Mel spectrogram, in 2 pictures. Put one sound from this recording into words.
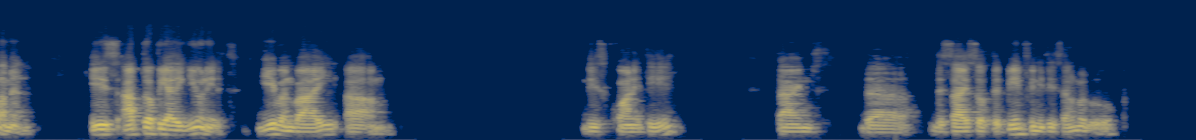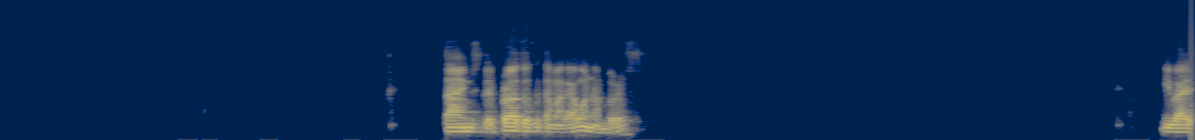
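A man speaks calmly through a microphone on an online call, pausing often.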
